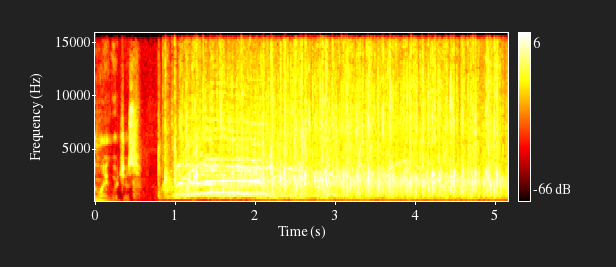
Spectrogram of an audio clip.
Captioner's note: cheering and applause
